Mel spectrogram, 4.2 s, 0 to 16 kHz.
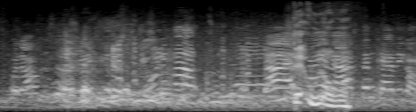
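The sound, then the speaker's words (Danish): Crowd chatter at an outdoor Christmas tree lighting in Vellup Sommerby, attended by 126 people: many overlapping voices murmur steadily at moderate volume, with a laugh and one voice briefly speaking over the babble toward the end. “hvor hun sender lidt lyd fra en juletræstænding i Vellup Sommerby.”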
